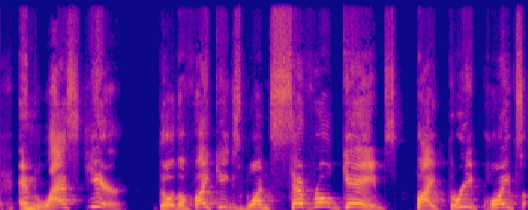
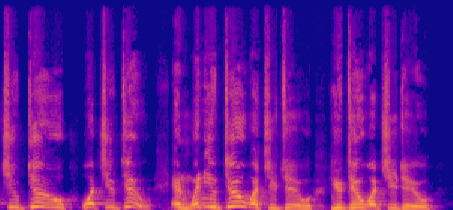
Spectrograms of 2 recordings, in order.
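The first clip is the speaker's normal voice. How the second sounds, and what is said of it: Imitates another person's voice. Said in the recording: “Emmanuel Acho is Brett John Madden impersonation”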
